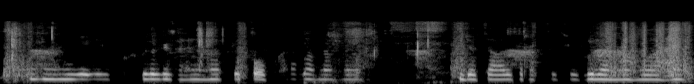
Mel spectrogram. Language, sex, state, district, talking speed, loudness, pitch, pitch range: Hindi, female, Bihar, Gaya, 140 wpm, -27 LUFS, 230 Hz, 225-240 Hz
